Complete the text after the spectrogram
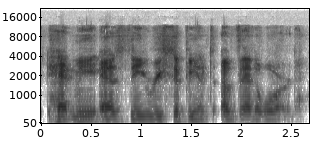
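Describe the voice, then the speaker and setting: A man appears as an interview guest, chatting casually and telling stories plainly with short, simple answers. His voice is on the low side, and he speaks at a moderate pace.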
